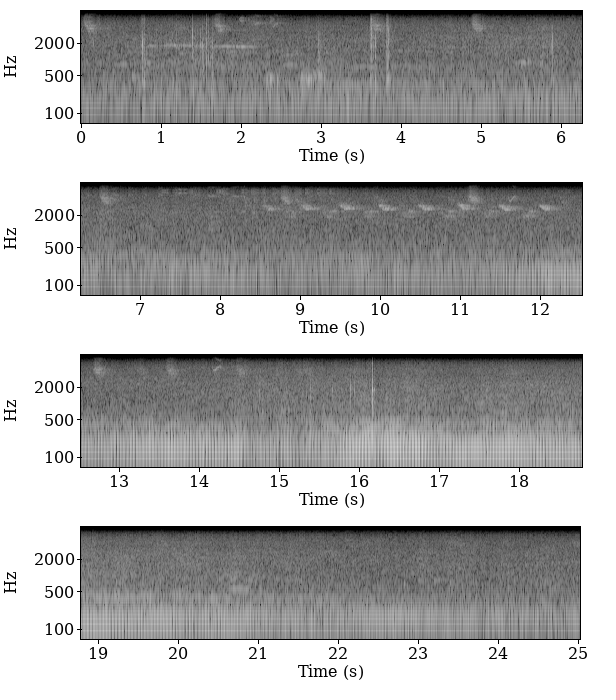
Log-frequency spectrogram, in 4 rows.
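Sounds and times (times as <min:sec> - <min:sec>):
bird chirping: 0:04.8 - 0:16.1.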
